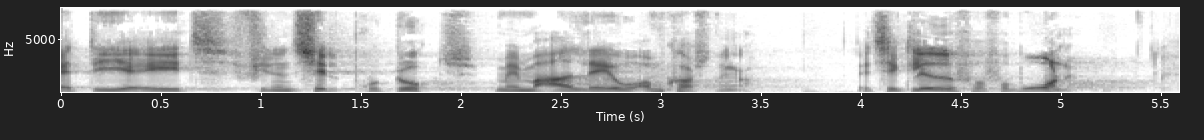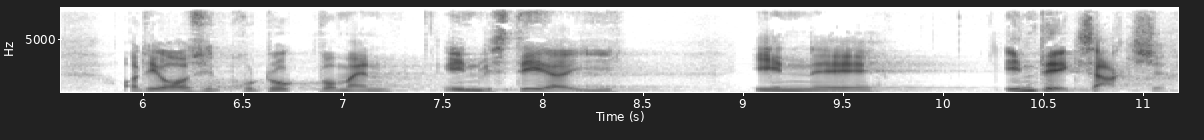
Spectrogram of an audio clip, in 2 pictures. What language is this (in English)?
Danish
